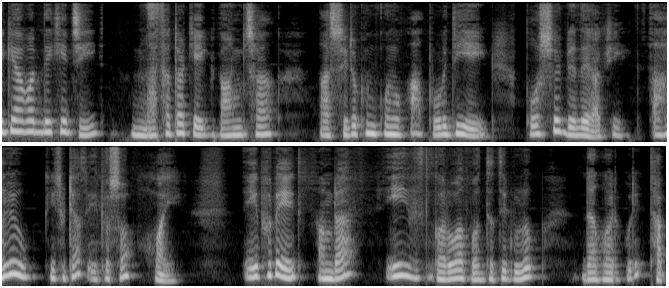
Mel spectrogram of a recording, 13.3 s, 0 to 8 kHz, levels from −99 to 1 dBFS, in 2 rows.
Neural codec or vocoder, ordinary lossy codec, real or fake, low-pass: codec, 16 kHz, 0.5 kbps, FunCodec, trained on LibriTTS, 25 frames a second; none; fake; none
